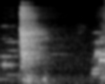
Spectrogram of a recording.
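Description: A single short sneeze in a quiet room during a yoga class, followed by a person's brief spoken response.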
